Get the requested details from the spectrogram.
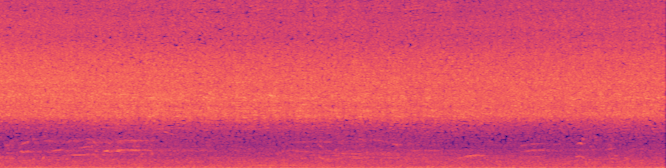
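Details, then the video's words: Cicadas singing on a school playground in high summer: a dense, unbroken, hissing buzz fills the high range throughout, with faint children's voices murmuring underneath. "한 여름 운동장에서 매미가 울고 있다 - 여름의 소리, 학교 종소리, 매미 울음소리"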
